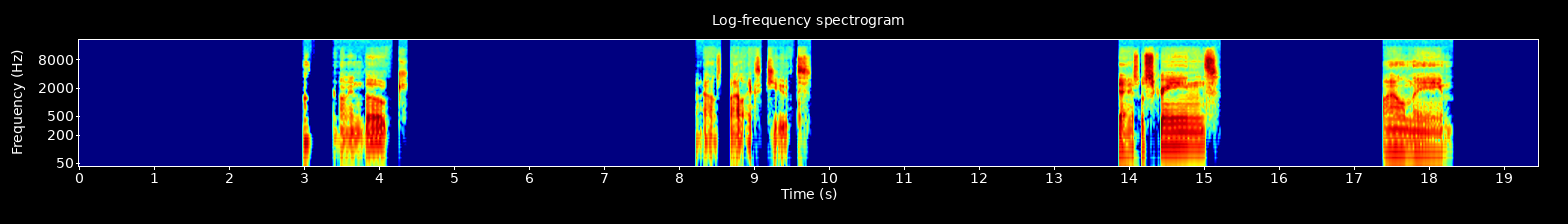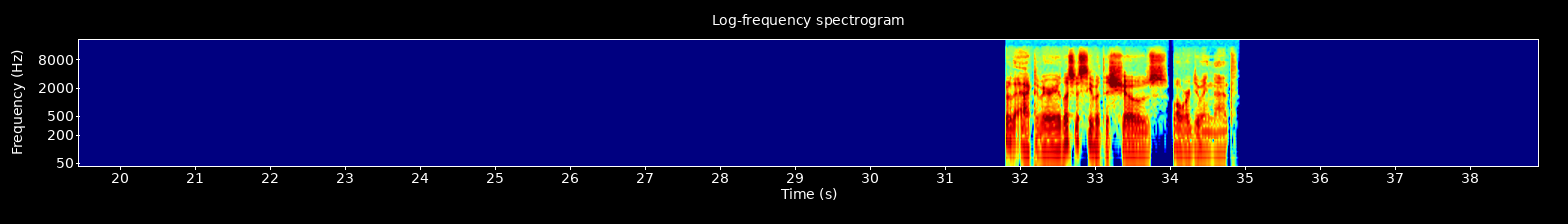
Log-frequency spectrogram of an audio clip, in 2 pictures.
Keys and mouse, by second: 1.5 click, 2.9 click, 3.7 click, 4.3 click, 23.5 middle click, 23.8 click, 25.0 shift+v, 25.8 click, 26.5 middle click, 27.4 click, 28.6 middle click, 29.8-31.0 drag, 32.1 middle click, 32.7 middle click, 33.5-35.0 drag, 36.3 middle click, 38.0 click, 38.8 shift+d.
